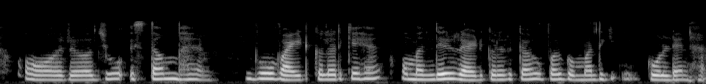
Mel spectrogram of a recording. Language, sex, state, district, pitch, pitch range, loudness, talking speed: Hindi, female, Bihar, East Champaran, 235 Hz, 215-250 Hz, -17 LUFS, 170 wpm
